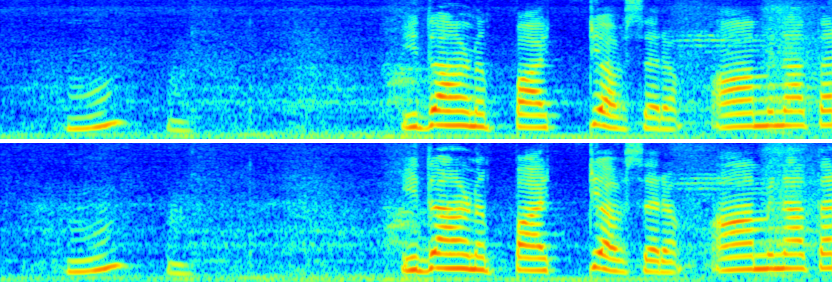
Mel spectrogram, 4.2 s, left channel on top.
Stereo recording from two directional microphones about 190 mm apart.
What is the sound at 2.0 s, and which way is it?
A child's voice, 10° right (ahead or behind).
